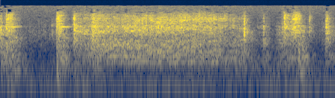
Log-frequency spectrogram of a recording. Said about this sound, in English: Why, that door slides down. Yes, Mother. I presume there is no room for it to slide in any other direction. That's right. We're in a narrow ledge of rock in the edge of the old volcano crater.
